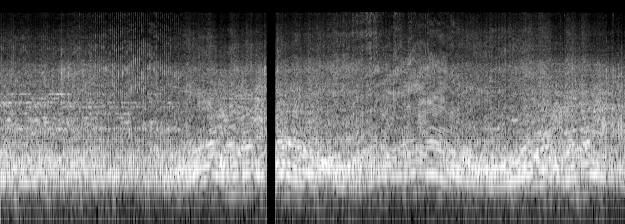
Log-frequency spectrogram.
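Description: Engines roar and rev up and down, echoing slightly.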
